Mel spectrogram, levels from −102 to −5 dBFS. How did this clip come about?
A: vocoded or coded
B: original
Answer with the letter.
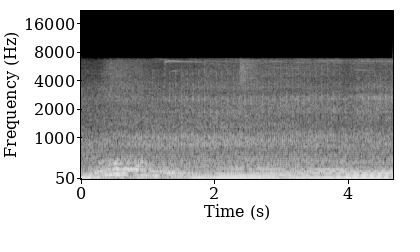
B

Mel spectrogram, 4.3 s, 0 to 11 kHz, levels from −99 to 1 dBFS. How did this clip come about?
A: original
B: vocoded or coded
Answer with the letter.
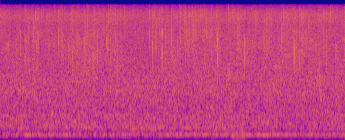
B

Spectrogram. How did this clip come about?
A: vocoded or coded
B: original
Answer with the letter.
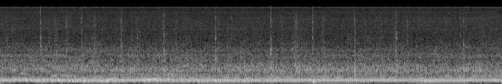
B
